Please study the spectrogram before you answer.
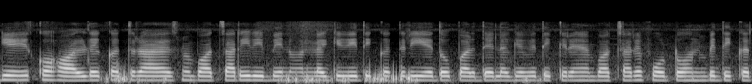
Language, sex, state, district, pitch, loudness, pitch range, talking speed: Hindi, female, Chhattisgarh, Bilaspur, 195 Hz, -16 LUFS, 190-195 Hz, 240 wpm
